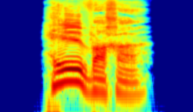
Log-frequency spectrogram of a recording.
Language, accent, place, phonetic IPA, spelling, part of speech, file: German, Germany, Berlin, [ˈhɛlvaxɐ], hellwacher, adjective, De-hellwacher.ogg
- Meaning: inflection of hellwach: 1. strong/mixed nominative masculine singular 2. strong genitive/dative feminine singular 3. strong genitive plural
